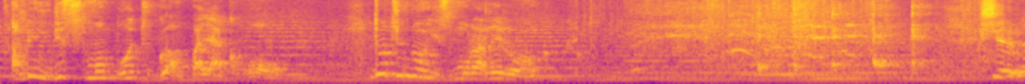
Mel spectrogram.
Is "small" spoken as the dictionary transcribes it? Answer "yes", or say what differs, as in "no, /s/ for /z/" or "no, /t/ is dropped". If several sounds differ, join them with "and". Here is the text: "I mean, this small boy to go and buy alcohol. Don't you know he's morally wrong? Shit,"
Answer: no, /n/ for /l/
